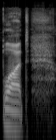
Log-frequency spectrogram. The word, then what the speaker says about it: Blount: And my last name is spelled Blount, although it's pronounced Blunt.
